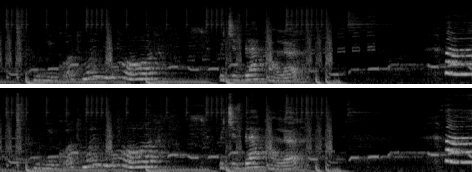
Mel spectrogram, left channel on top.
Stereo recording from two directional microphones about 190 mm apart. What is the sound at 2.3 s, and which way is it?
Speech, centre (ahead or behind).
